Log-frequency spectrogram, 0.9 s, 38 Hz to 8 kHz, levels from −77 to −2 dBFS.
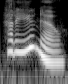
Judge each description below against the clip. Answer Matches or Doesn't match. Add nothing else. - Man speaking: Doesn't match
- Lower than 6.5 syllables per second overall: Matches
